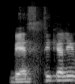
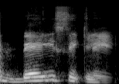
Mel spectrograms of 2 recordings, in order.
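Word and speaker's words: basically: এখানে উচ্চারণটা খেয়াল করেন আমরা এই শব্দটার অনেক ভুল উচ্চারণ করে থাকি বেসিকলি বলি বেসিকলি বলি বেসিক্যালি বলি এরকম তো এখানে উচ্চারণ যেটা হবে বেসিক্যালি বেসিকলি দুইটার একটা উচ্চারণ না এর উচ্চারণটা হচ্ছে বেসিকলি বেসিকলি আমি বাংলা লিখে দিচ্ছি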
